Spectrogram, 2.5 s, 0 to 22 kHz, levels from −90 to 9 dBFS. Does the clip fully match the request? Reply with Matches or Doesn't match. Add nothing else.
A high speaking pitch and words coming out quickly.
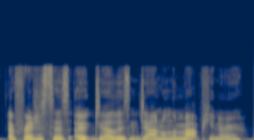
Matches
